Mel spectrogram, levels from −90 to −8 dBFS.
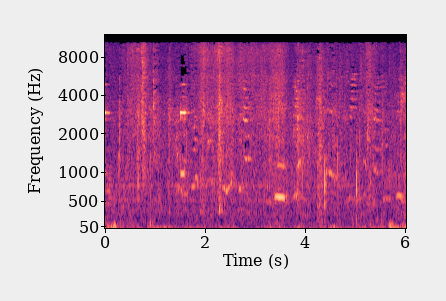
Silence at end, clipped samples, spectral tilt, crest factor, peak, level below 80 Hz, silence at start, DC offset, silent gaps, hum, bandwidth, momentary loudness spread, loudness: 0 s; under 0.1%; 0 dB/octave; 20 dB; -6 dBFS; -42 dBFS; 0 s; under 0.1%; none; none; 11 kHz; 15 LU; -23 LUFS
